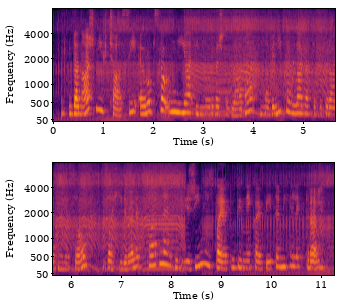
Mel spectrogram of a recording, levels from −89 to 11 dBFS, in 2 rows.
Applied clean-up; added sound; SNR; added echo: none; Tools; 11 dB; none.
